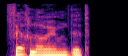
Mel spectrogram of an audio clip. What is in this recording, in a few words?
"verleumdet", German; adjectives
